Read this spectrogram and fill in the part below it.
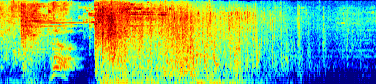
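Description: An axe strikes a barrier with a loud burst of crackling.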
